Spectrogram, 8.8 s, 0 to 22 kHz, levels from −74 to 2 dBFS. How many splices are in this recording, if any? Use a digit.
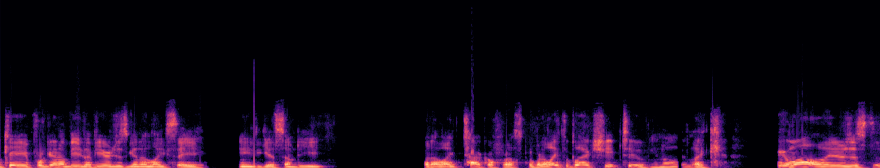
2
